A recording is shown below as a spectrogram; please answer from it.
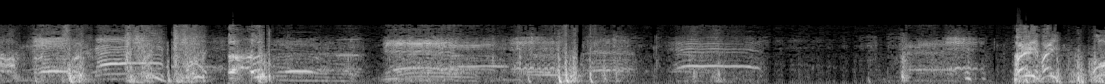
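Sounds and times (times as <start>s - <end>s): sheep bleating: 0.0s - 7.7s, 9.0s - 10.0s.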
